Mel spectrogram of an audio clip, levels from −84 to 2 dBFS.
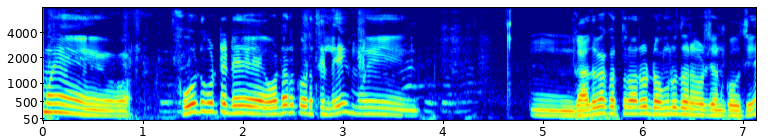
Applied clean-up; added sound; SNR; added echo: none; none; none; none.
